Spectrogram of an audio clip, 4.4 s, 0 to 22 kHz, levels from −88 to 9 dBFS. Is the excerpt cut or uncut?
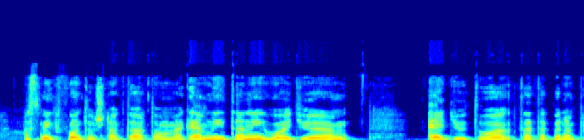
uncut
